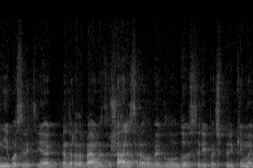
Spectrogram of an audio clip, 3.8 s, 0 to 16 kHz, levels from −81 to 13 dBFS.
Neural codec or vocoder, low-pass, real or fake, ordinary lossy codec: none; 14.4 kHz; real; AAC, 64 kbps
